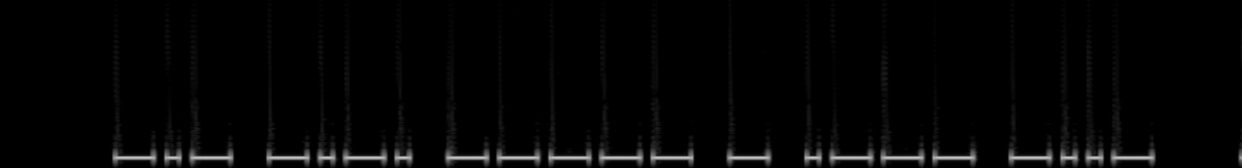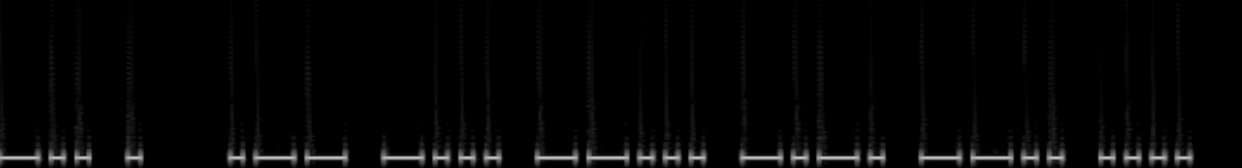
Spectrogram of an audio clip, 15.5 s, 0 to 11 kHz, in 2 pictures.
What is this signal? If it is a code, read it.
Morse code, heard as a keyed tone, about 15 wpm, 700 Hz. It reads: KC0TJX DE WB7CZH
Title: USA Callsign DE Callsign 15wpm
